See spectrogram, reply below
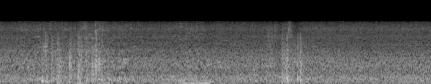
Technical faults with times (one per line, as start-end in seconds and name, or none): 0.41-1.09 bit errors on an ADPCM link
2.66-3.03 bit errors on an ADPCM link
